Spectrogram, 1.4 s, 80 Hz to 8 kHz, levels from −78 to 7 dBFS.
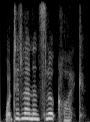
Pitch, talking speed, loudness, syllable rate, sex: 290 Hz, 220 wpm, -16 LUFS, 5.0 syllables/s, female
